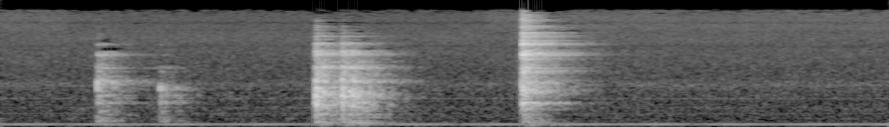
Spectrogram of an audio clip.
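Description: Nonstick frying pan knocking and clanking against the gas hob's metal pan support as it is tilted to spread the oil: two light knocks, then two louder ringing clanks.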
